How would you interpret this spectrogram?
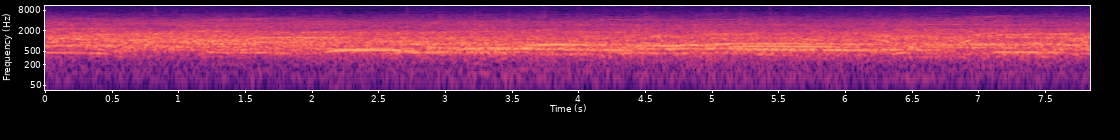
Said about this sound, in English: And when she came out, she got booing and jeering not only at the beginning, but at the end. And the kids were dismissive the entirety of her speech.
